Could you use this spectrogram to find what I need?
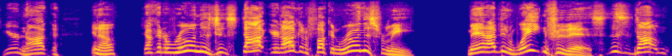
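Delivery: high-pitched indignant protest; mad at dad. Retold or imitated. Kid furious that dad spent the ticket money, mad protest. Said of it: "God, I was so mad at him".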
